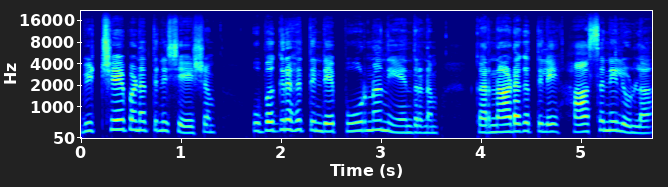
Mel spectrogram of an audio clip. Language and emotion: Malayalam, neutral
